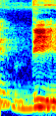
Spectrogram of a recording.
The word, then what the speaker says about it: the: आने वाला जो है THE इसका उच्चारण क्या होगा, दी होगा, ठीक है।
